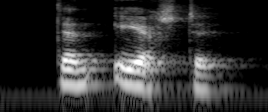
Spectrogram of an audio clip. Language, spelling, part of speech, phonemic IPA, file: Dutch, ten eerste, adverb, /tɛnˈerstə/, Nl-ten eerste.ogg
- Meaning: firstly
